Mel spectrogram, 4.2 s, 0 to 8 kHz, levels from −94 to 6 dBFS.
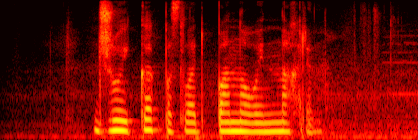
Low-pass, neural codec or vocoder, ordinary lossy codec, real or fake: none; none; none; real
